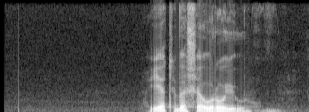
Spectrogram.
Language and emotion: Russian, angry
